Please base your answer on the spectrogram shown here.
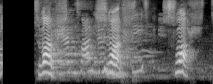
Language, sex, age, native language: Icelandic, male, 10, Icelandic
